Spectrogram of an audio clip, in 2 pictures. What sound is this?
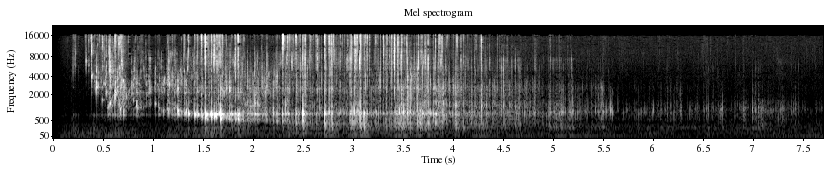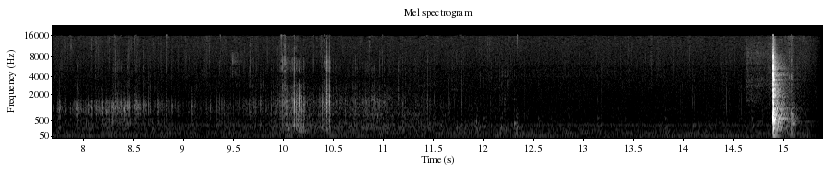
Can Beer Pour Liquid on glass mug setting empty can on table after edlarez
Pouring canned beer Liquid on to glass mug, setting empty can of beer to the side at wood counter table after pour. edlarez vsnr
Beer, Caned, fill, foley, glass, liquid, pour, pouring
